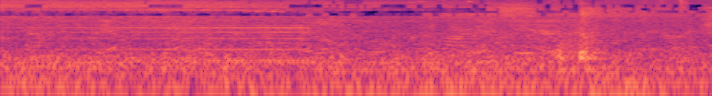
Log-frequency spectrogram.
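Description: A train braking to a stop at the Versailles Palace station: steady, loud rumbling and rattling from the carriages, with a short metallic squeal rising out of the noise near the end.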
